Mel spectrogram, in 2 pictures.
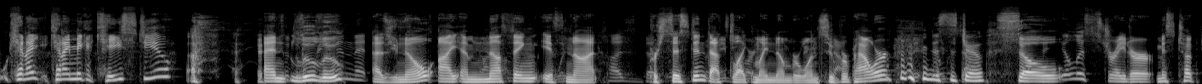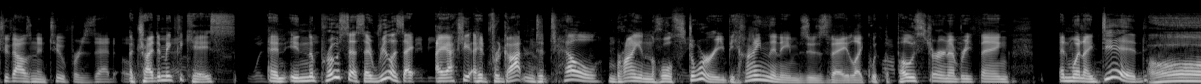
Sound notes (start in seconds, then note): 8.8 laughs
